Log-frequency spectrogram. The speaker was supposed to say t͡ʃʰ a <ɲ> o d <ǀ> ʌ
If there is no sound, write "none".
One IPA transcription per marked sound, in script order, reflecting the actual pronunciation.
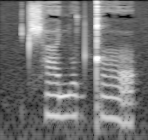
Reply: ɲ, ǃ

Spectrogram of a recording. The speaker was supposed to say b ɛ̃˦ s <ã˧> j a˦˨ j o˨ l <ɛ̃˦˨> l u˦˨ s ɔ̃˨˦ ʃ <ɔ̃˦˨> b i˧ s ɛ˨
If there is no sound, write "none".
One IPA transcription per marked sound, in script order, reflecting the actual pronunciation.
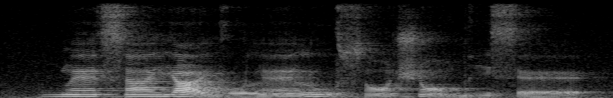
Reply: ã˦, ɛ̃˨˦, ɔ̃˦˨

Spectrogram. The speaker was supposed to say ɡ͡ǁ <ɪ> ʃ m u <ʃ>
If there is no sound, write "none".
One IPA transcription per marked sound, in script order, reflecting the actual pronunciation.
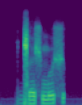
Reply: ə, ʃ

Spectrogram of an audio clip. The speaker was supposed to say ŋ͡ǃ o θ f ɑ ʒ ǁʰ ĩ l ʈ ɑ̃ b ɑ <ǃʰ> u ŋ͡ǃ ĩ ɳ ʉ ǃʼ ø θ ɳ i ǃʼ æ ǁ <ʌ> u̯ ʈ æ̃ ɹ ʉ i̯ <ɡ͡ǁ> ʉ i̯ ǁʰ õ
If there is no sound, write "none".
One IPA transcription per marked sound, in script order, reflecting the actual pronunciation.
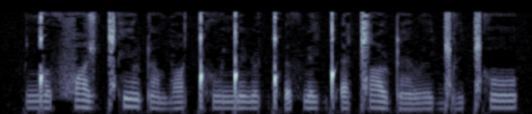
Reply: ǃʰ, ɑ, ɡ͡ǁ

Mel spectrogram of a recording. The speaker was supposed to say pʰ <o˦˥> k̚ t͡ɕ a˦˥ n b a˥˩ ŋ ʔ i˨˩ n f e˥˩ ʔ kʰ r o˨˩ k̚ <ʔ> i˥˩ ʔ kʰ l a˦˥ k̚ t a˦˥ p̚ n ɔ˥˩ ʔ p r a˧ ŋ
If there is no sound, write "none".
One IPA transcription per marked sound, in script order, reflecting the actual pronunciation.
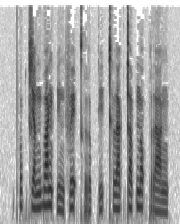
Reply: o˦˥, ʔ

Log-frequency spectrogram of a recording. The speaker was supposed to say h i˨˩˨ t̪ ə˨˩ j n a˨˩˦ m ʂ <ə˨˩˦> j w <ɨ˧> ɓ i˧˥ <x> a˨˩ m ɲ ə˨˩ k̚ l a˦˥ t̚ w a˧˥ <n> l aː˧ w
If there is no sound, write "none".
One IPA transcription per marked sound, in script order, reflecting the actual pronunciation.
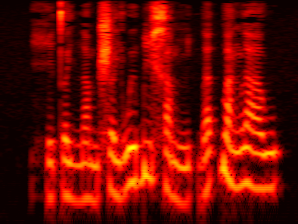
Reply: ə˨˩˦, ɨ˧, x, ŋ

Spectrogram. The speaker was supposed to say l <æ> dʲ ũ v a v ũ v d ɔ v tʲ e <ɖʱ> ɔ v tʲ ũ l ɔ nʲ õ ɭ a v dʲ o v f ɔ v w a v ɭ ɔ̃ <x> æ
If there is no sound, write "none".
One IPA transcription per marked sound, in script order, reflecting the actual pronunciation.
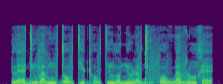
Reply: æ, ɖʱ, x

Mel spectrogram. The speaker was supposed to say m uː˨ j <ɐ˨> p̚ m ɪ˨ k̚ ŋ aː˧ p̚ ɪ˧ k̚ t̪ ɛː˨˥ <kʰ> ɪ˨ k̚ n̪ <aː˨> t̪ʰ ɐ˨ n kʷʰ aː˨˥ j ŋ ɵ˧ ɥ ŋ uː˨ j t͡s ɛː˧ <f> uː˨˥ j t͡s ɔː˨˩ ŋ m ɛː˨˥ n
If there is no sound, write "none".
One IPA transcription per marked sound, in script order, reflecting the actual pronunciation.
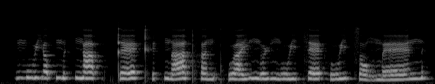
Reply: ɐ˧, kʰ, aː˨˥, h

